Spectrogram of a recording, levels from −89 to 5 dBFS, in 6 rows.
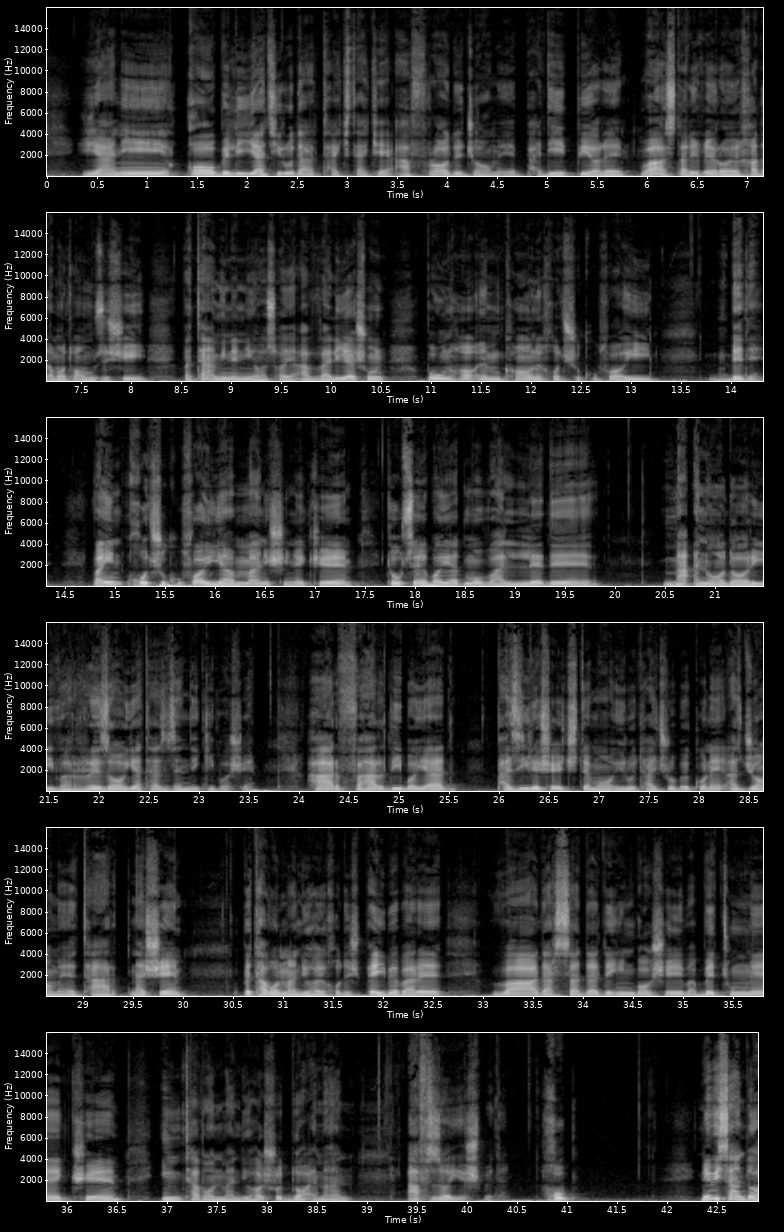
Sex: male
